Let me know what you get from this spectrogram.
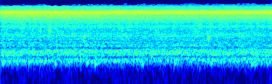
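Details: Hot-day fanning by Japanese honey bees: an even, thick buzzing drone with a few soft ticks scattered through it, all set against a constant high-pitched hiss.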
